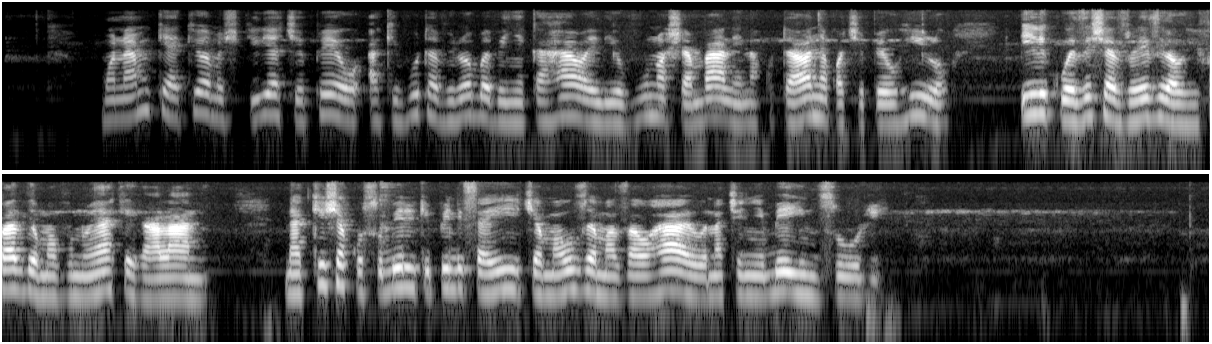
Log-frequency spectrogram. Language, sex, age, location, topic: Swahili, female, 25-35, Dar es Salaam, agriculture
